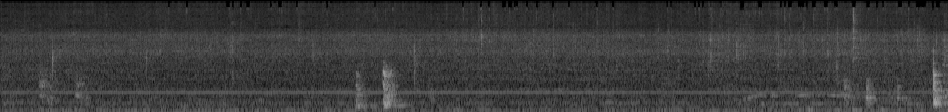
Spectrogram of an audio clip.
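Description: Potatoes frying in ghee with salt and turmeric in a pan, a steady low sizzle running throughout with a few brief scraping stirs of a spoon near the start and end.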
